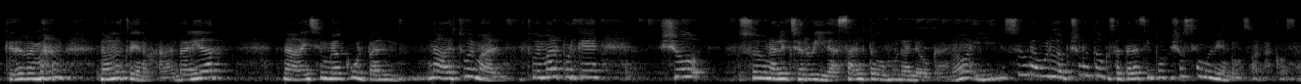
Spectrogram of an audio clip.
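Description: An actress playing a quick-tempered, teasing woman with an Argentine accent. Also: sits high, very animated, darkish tone, reverberant, slight background noise. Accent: Argentine Rioplatense Spanish.

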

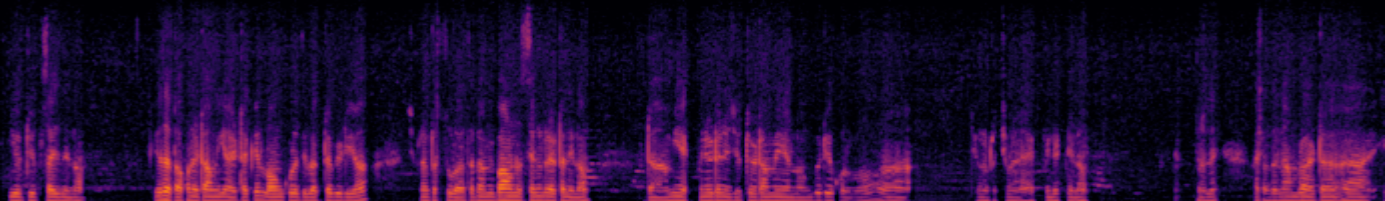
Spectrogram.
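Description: A man walking viewers through an app step by step in a casual tutorial, with many hesitant fillers. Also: mid-range voice. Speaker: tutorial presenter. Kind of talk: casual screen-recorded tutorial. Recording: tinny phone-like sound.

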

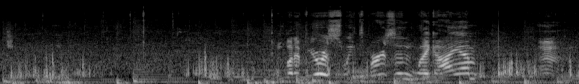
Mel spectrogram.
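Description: A man's voice: high-pitched, very slow. A man casually reviewing a dessert in a folksy, enthusiastic way, chewing while he talks. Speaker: food reviewer. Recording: music playing behind.

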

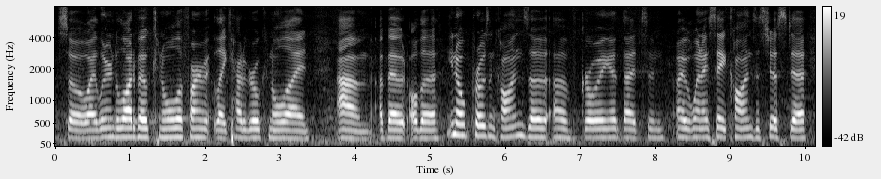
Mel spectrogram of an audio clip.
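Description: A woman's voice: on the low side, little pitch movement, normal speed. A young Canadian woman from Eastern Ontario, a farmer guest chatting casually with lots of fillers and easy laughter. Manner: chatty, many fillers and restarts, laughs easily. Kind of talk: casual interview chat.

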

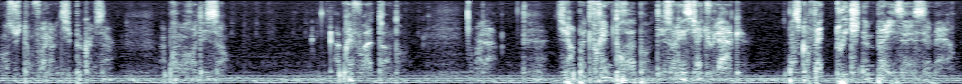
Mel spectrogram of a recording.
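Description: A young man whispering ASMR game commentary softly and close, right in the listener's ear. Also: brisk. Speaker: game streamer. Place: small room at home, indoors.

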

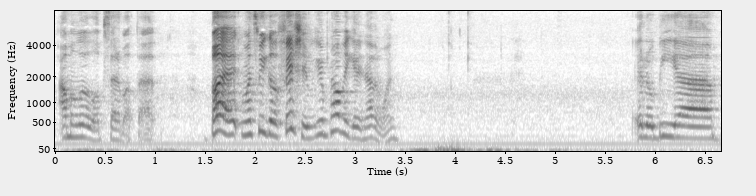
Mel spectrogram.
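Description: A woman's voice: on the high side, lively intonation, brisk, fairly bright tone. A young woman from Tennessee, casually chatting and giggling while streaming a game, talking to her character and her chat. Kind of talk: casual live-stream commentary. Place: home room.

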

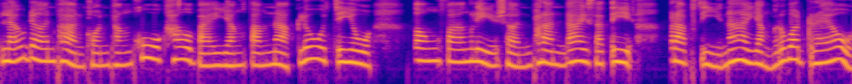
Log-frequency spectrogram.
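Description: A woman narrates a novel in a calm, steady storytelling voice. Her voice sits somewhat high. The recording is dry and close-miked, with no room sound. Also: moderate pace, dry recording. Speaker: audiobook narrator.

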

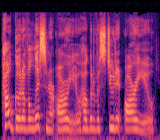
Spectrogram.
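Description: Speaking a little fast, this young streamer host talks straight to her chat, sharing tips in a chatty, teacherly manner. Her voice sits high and is gravelly but clean.

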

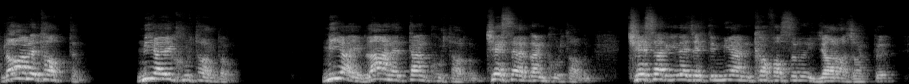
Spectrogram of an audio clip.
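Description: A man with a high voice narrates a made-up scene play by play, saying each phrase again and again and breaking into frantic shouts. He sits well back from the mic, and the room around him rings. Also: sing-song, slow. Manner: repeats phrases over and over, frantic when shouting. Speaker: storyteller playing out a scene. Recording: echoey room, voice far from mic.

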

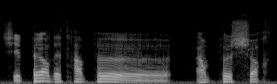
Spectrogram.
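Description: A man's voice: mid-range voice, slow, a little mellow, slight background noise. A man hosts a video game let's play and keeps up a casual running commentary. He jokes as he goes and reads the game's dialogue and news text aloud.

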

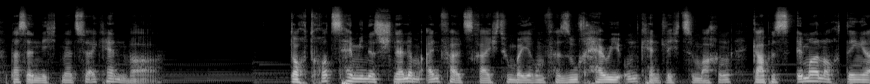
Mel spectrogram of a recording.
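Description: A low-pitched man gives scripted narration in a measured, analytical tone. Faint background music plays beneath his voice. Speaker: lore video narrator.

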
